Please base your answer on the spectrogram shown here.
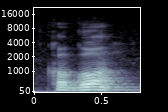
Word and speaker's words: кого: Written кого, чего, however pronounced кого, чего, with the emphasis on o.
